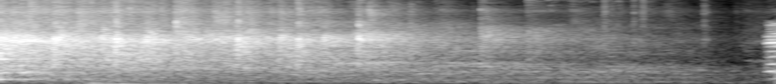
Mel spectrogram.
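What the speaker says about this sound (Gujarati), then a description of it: "એકવાર જોરદાર તાળીઓ થઈ જાય" Loud crowd applause at a public gathering in Viramgam, a dense wash of clapping that fades gradually over several seconds, with some voices mixed in.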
